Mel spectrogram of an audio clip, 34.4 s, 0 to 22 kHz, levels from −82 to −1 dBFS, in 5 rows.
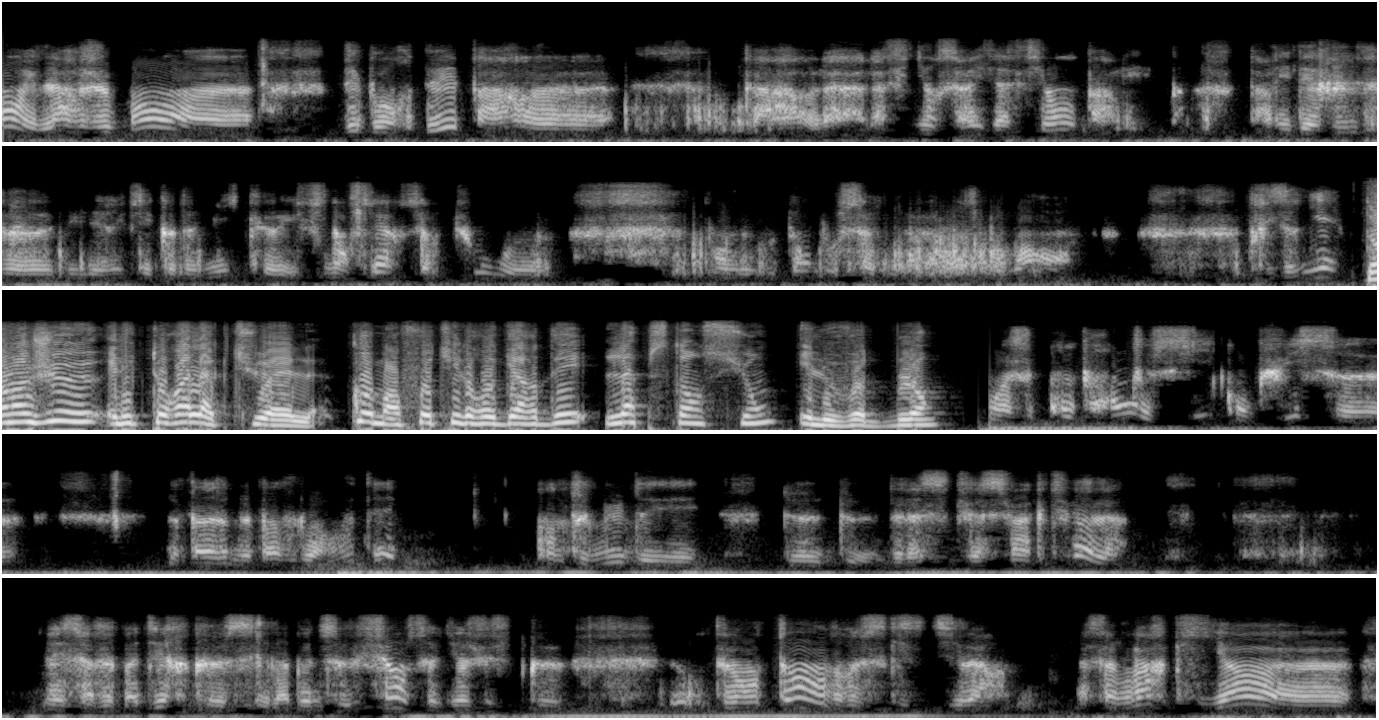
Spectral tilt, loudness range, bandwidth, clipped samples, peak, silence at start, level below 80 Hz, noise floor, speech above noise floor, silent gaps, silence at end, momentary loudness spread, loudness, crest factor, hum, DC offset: -4.5 dB/octave; 11 LU; 9 kHz; under 0.1%; -4 dBFS; 0 s; -40 dBFS; -44 dBFS; 24 dB; none; 0 s; 16 LU; -20 LUFS; 18 dB; none; under 0.1%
